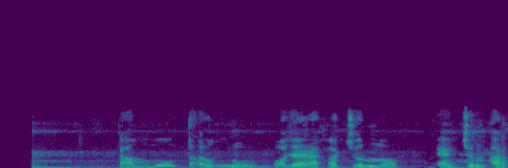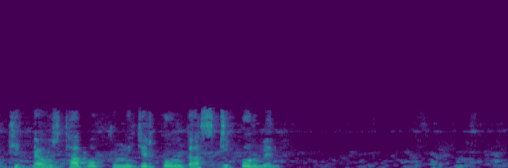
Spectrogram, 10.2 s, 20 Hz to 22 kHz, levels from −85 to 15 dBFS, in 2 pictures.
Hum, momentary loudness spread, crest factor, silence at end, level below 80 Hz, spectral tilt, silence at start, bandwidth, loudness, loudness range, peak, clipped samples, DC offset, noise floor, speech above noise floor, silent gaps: none; 15 LU; 22 dB; 0.1 s; -62 dBFS; -5.5 dB/octave; 0.35 s; 8.2 kHz; -28 LUFS; 4 LU; -8 dBFS; under 0.1%; under 0.1%; -69 dBFS; 41 dB; none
